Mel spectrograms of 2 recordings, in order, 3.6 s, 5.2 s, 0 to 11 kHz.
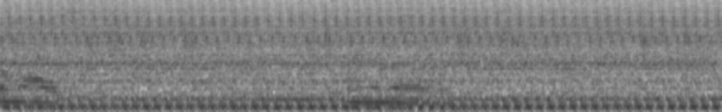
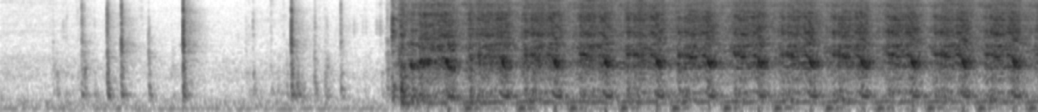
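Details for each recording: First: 12-year-old Chinese scooter, about 430 miles, now starting after weak-battery no-start was fixed with a charger boost: small single-cylinder buzz holds a steady idle with no stumbling or dying out; sounds healthy. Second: 12-year-old Chinese scooter, about 430 miles, with spark, fuel and good compression, on a small new battery: quiet clicks, then steady rapid starter whirring about four beats a second, no catch; battery not putting out enough power.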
